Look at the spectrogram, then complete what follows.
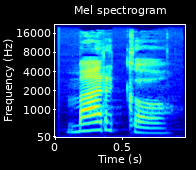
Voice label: "marco", Spanish; optician vocabulary; learn spanish

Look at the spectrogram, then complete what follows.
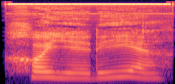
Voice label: "joyeria", Spanish

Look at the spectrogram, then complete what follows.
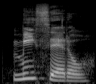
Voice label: "misero" Spanish

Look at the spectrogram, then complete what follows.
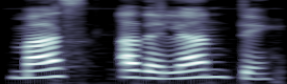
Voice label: mas adelante, Spanish

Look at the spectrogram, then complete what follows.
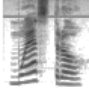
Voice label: "muestro" Spanish; verb mostrar conjugation; learn spanish

